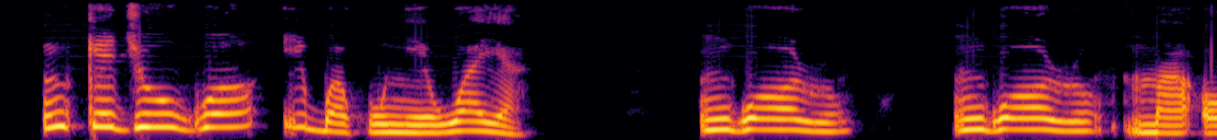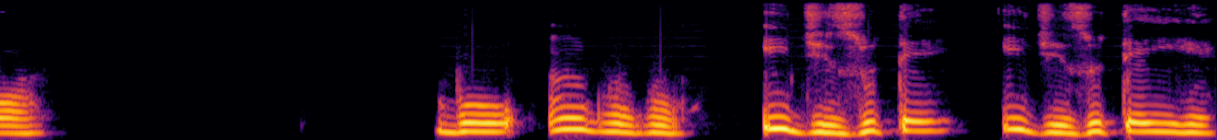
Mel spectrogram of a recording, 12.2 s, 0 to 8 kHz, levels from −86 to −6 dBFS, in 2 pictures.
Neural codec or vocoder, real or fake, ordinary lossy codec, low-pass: none; real; none; 7.2 kHz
